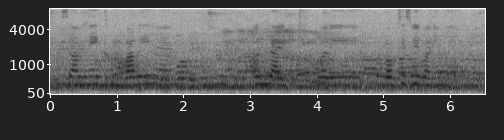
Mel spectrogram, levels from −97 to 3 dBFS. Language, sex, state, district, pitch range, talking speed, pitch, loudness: Hindi, female, Punjab, Pathankot, 225-250 Hz, 110 wpm, 240 Hz, -17 LUFS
